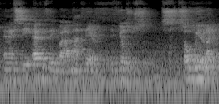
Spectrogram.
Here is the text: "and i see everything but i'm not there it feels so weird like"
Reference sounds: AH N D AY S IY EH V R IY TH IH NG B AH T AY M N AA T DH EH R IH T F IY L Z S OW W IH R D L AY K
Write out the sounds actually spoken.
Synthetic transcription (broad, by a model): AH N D AY S IY EH V R IY TH IH NG B AH T AY M N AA T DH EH R IH T F IY L Z S OW W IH R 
